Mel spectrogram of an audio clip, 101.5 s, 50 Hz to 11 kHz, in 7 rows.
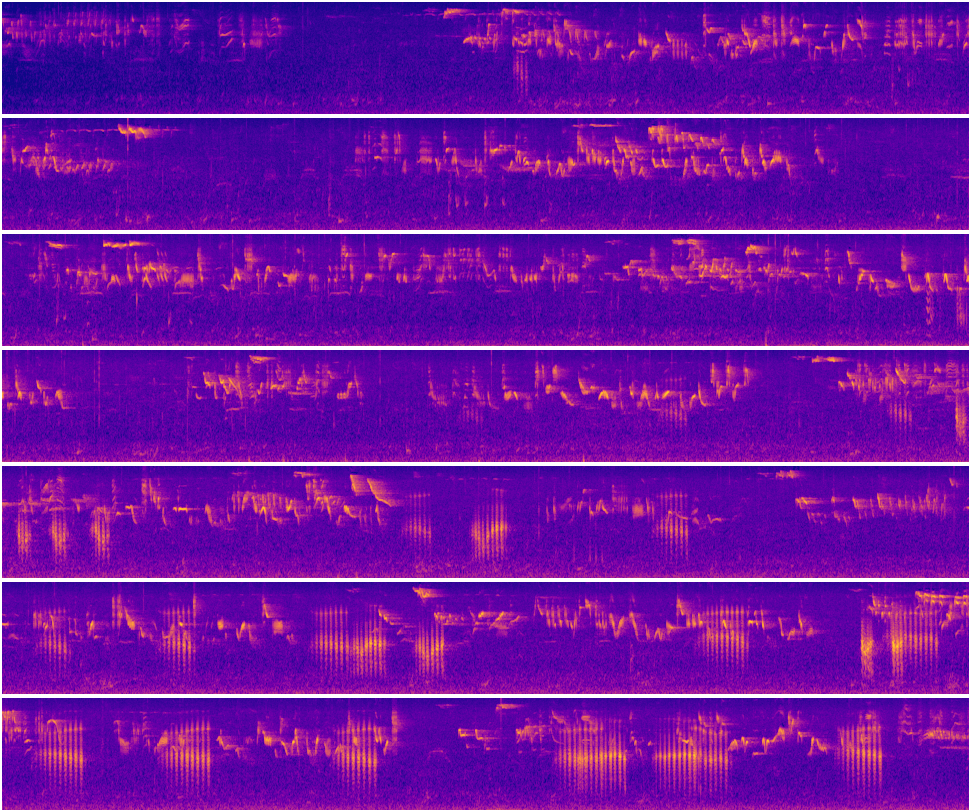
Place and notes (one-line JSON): {"title": "La Fuentona, Soria, Spain - Paisagem sonora de La Fuentona - La Fuentona Soundscape", "date": "2013-04-16 15:00:00", "description": "Paisagem sonora de La Fuentona em Soria, Espanha. Mapa Sonoro do Rio Douro. Soundscape of La Fuentona in Soria, Spain. Douro river Sound Map.", "latitude": "41.74", "longitude": "-2.87", "altitude": "1044", "timezone": "Europe/Madrid"}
